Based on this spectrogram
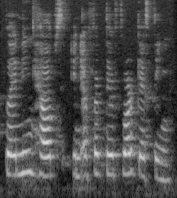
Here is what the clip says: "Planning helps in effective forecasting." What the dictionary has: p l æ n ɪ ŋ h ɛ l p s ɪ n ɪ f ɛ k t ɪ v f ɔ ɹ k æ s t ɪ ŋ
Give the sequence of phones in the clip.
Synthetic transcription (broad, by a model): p l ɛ n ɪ ŋ h ɛ l p s ɪ n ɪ f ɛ k t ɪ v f ɔ ɹ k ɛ s t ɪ ŋ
